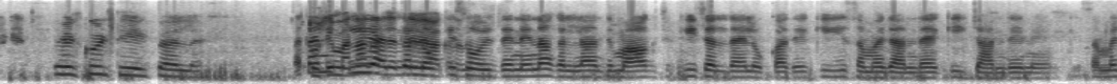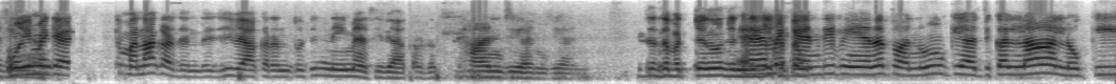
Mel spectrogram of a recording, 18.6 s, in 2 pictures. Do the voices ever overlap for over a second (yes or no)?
yes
